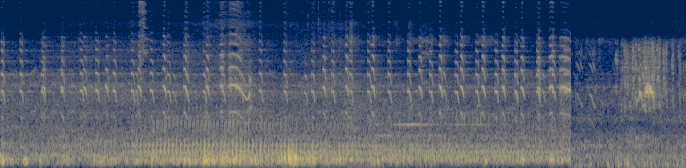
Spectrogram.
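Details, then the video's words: Red-wattled lapwing chicks give quick, thin, high peeps over louder low rumbling and handling noise, then the sound cuts to a quieter passage with one last peep. "Red wattled (Titehari)Baby|Bird sounds|Cute Titodi Baby|"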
